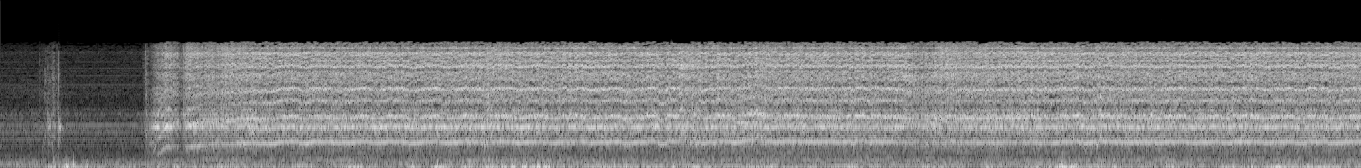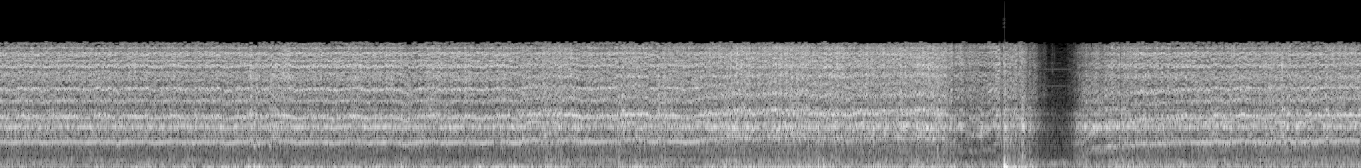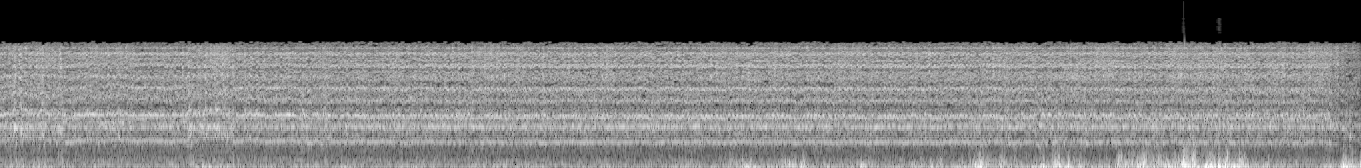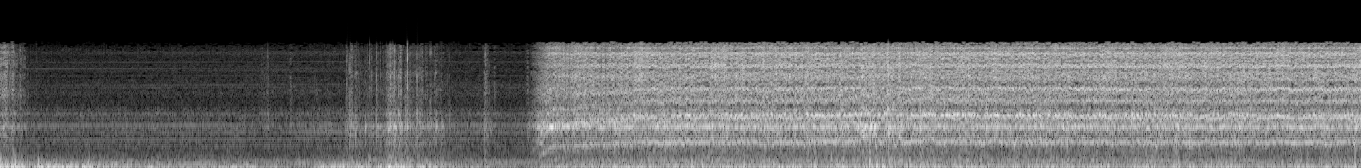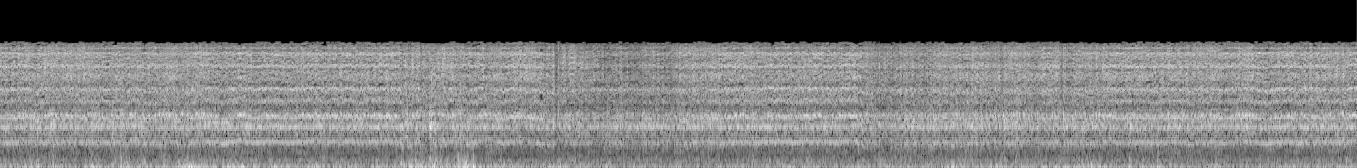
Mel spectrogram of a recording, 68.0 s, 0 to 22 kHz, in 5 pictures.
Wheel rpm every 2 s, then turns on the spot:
30, 150, 160, 160, 160, 160, 160, 160, 160, 160, 160, 100, 110, 160, 160, 160, 160, 160, 160, 160, 50, 0, 10, 120, 160, 160, 160, 160, 160, 160, 160, 160, 160, 160.
none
